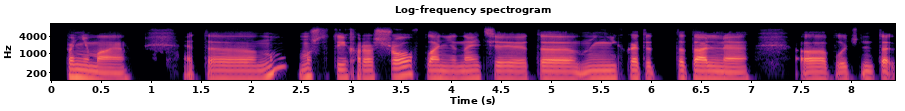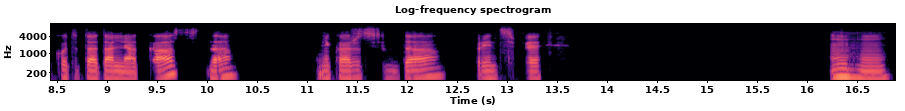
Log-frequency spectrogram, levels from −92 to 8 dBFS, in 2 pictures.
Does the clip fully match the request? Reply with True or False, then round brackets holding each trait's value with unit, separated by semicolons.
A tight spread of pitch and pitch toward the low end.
True (1.6 semitones; 120 Hz)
